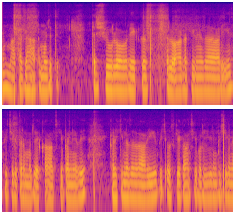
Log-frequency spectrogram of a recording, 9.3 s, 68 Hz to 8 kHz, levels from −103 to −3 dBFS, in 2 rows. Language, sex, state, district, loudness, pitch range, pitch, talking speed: Hindi, male, Chhattisgarh, Korba, -24 LUFS, 125-130 Hz, 130 Hz, 215 wpm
